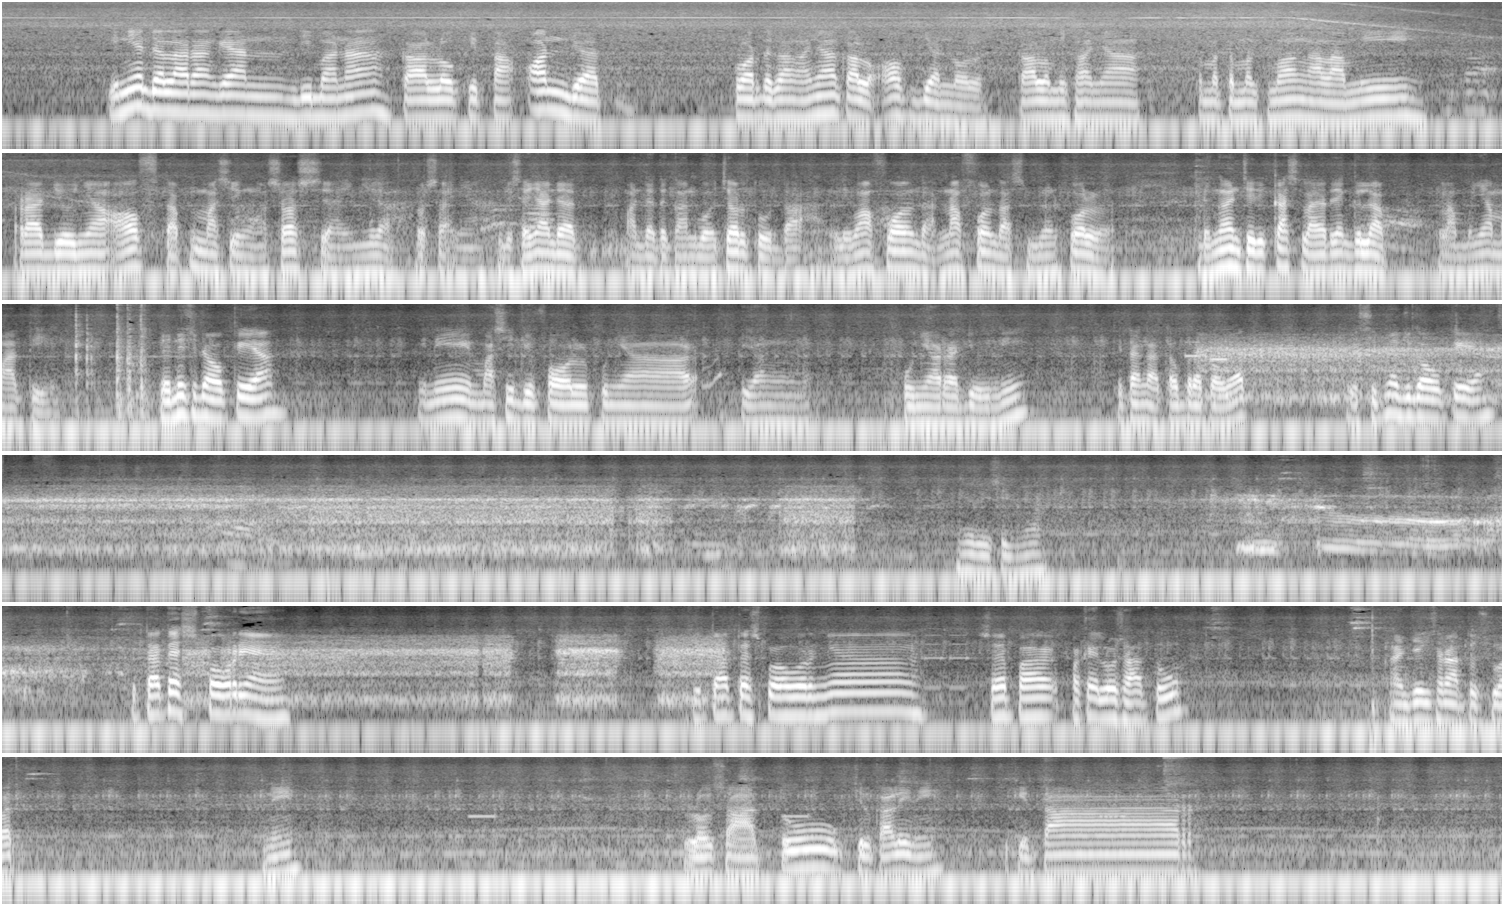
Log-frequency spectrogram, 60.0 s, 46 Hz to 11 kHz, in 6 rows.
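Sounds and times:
constant low hum: 0.0s - 60.0s
muffled voice over radio: 27.6s - 37.0s, 37.8s - 47.6s
radio static hiss: 27.8s - 46.0s.

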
